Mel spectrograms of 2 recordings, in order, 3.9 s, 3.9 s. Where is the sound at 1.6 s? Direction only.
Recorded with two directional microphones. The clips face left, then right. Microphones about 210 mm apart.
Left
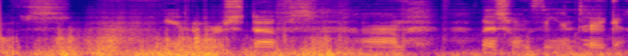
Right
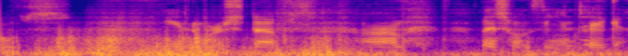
35° left (ahead or behind).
